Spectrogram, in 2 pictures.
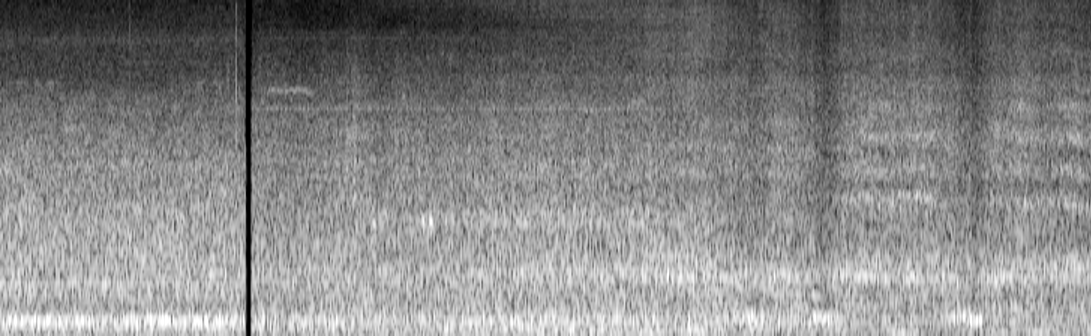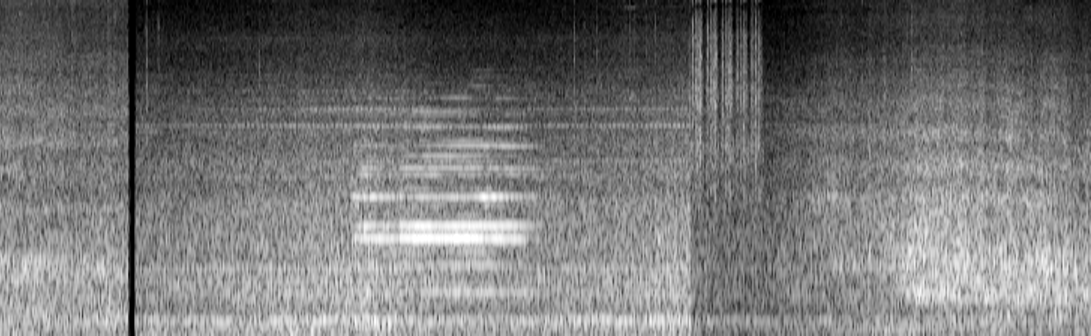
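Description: Trains running by, in a few short shots joined by sudden cuts. A horn sounds for about two seconds partway through, and the rumble swells again near the end.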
